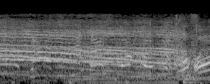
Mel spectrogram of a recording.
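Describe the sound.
Children cheering and shouting together in a crowd at a children's program, a busy, continuous mix of high excited voices that stays fairly loud for about two seconds.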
